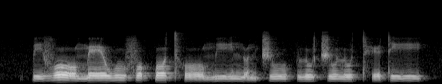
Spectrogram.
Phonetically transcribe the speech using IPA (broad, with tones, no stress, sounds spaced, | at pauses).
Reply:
k͡p i˨ v oː˦˨ m eː˦ w u˦ f o˦ k͡p o˦ tʰ oː˨ m iː˦ n ʊ˨ n t͡ʃ u˦ | l u˨ t͡ʃ u˨ l u˨ tʰ ɪ˨ t iː˦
